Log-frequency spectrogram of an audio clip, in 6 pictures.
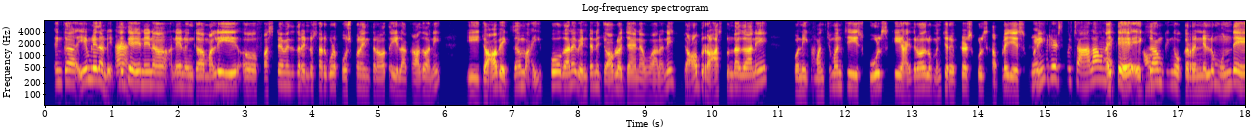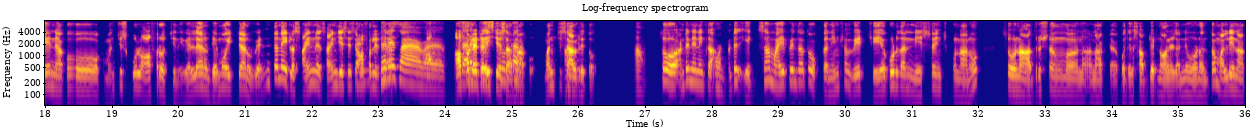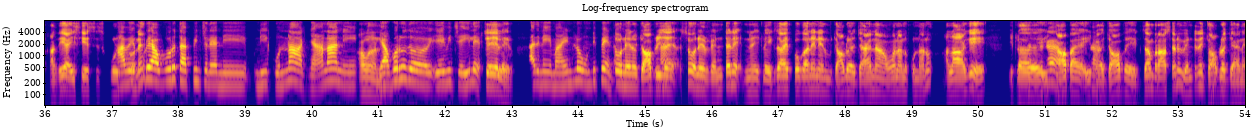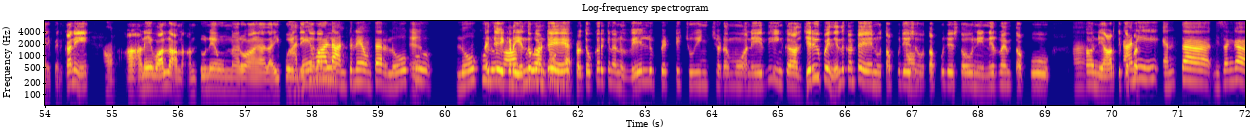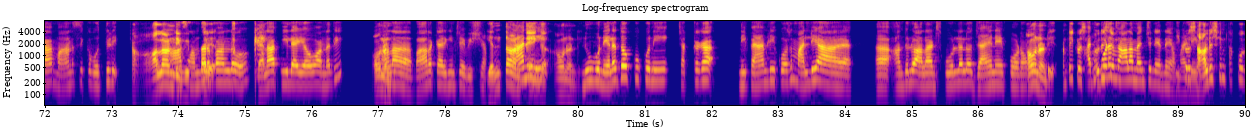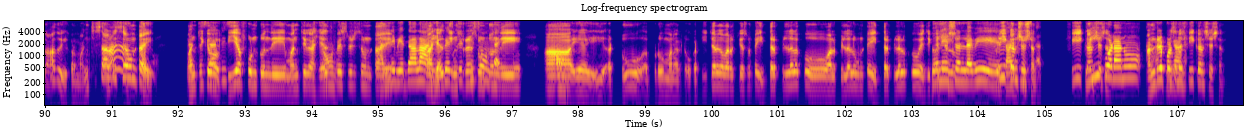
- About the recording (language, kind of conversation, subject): Telugu, podcast, నీ జీవితంలో నువ్వు ఎక్కువగా పశ్చాత్తాపపడే నిర్ణయం ఏది?
- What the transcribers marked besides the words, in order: in English: "ఫస్ట్ టైమ్"; in English: "పోస్ట్‌పోన్"; in English: "జాబ్ ఎగ్జామ్"; in English: "జాబ్‌లో జాయిన్"; in English: "జాబ్"; in English: "స్కూల్స్‌కి"; in English: "రెప్యూటెడ్ స్కూల్స్‌కి అప్లై"; in English: "రెప్యూటెడ్ స్కూల్"; in English: "ఎగ్జామ్‌కి"; in English: "స్కూల్‌లో ఆఫర్"; in English: "డెమో"; in English: "సైన్, సైన్"; in English: "ఆఫర్"; in English: "సెలెక్ట్"; in English: "ఆఫర్ లెటర్"; in English: "సాలరీ‌తో"; in English: "సో"; in English: "ఎగ్జామ్"; in English: "వెయిట్"; in English: "సో"; horn; in English: "సబ్జెక్ట్ నాలెడ్జ్"; in English: "ఐసీఎస్‌ఈ స్కూల్స్‌లోనే"; in English: "మైండ్‌లో"; in English: "సో"; in English: "జాబ్ రిజైన్ సో"; in English: "ఎగ్జామ్"; in English: "జాబ్‌లో జాయిన్"; in English: "జాబ్ జా జాబ్ ఎక్సామ్"; in English: "జాబ్‌లో జాయిన్"; in English: "ఫీల్"; cough; in English: "ఫ్యామిలీ"; in English: "జాయిన్"; in English: "సాలరీస్"; in English: "సాలరీస్"; in English: "పిఎఫ్"; in English: "హెల్త్ ఫెసిలిటీస్"; in English: "హెల్త్ ఇన్స్యూరెన్స్"; in English: "ఫెసిలిటీస్"; in English: "టీచర్‌గా వర్క్"; in English: "ఎడ్యుకేషన్ ఫ్రీ కన్సెషన్. ఫీ కన్సెషన్ హండ్రెడ్ పర్సెంటేజ్ ఫీ కన్సెషన్"; in English: "ఫ్రీ"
